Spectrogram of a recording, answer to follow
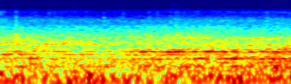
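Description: Steady outdoor background noise with a low rumble and a constant, unchanging hum; no distinct event stands out.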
